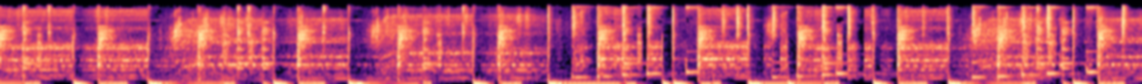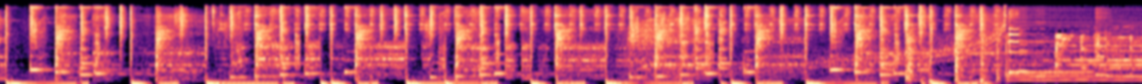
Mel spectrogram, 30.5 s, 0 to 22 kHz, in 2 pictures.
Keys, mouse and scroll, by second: 3.7 right click, 4.8 click, 5.2 right click, 6.0 click, 7.6 F2, 8.6-16.7 drag, 16.7 F2, 17.2-23.7 drag, 23.7 space, 26.3 shift+click, 27.0 b, 28.1 click, 28.8 space.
